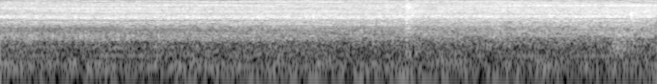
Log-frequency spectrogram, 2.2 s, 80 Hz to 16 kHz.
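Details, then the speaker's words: 2001 Jeep Cherokee Sport 4.0, idling after a 1.5-mile drive, temperature gauge jumping from about 200 into the red: steady soft hiss of steam with no engine beat beneath it; coolant venting, later found to be a failed head gasket, fixed by replacing it. "all right so here we are we're steaming again I don't know where the sources of the"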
